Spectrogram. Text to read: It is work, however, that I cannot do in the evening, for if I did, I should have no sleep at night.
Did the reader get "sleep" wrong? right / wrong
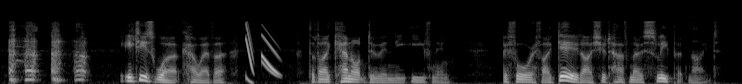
right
